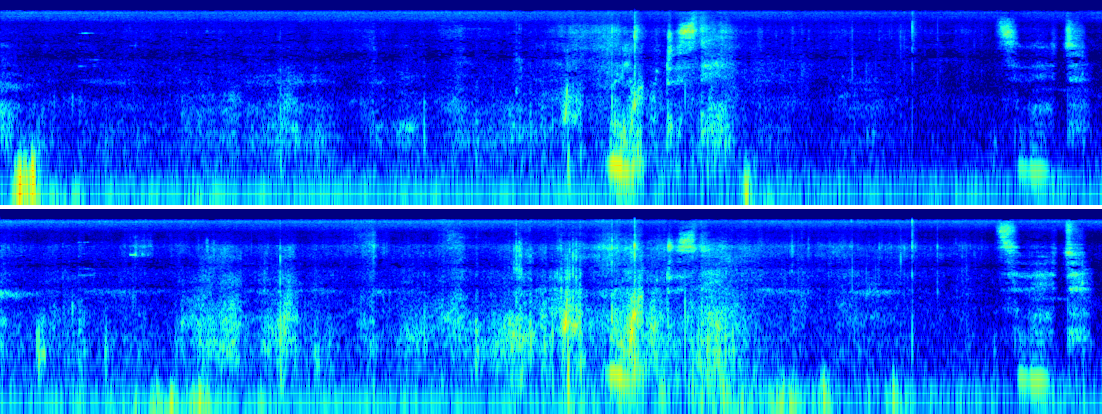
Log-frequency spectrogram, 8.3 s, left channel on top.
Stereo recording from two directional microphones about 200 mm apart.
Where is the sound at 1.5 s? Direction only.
50° right (ahead or behind).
